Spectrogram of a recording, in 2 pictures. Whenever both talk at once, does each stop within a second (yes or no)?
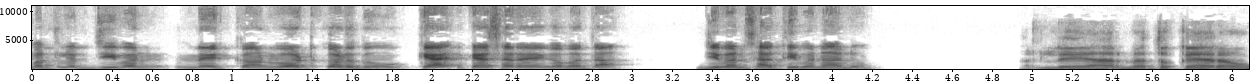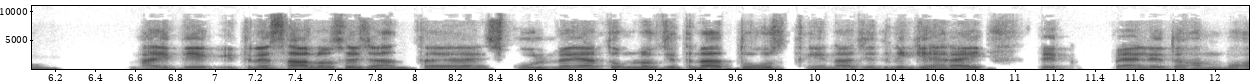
yes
